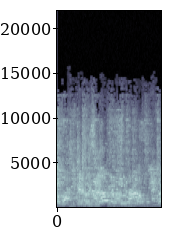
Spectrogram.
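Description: Overlapping chatter of several voices over music playing.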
